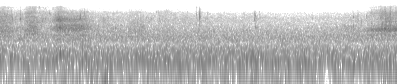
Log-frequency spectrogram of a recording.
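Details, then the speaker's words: Maple sugarbush vacuum tubing system at spring startup, listened at a valve on mainline three of the dry line to the releaser: steady airy hiss when the valve opens reveals vacuum leaks along that mainline. "and i hear it so somewhere along this main line this would be line number three we have leaks"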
